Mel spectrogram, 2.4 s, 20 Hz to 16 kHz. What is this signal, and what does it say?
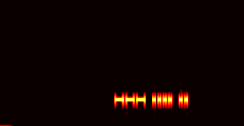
Morse code, heard as a keyed tone, about 43 wpm, 700 Hz. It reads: OHI
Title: USA Call Sign Postfixes - 3 Letters 45wpm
